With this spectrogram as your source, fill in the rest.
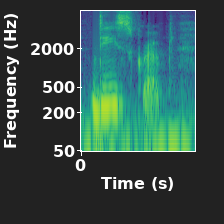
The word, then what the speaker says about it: Descript: the episode show notes it's called D it's spelled des CR IPT comm D script it will create really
